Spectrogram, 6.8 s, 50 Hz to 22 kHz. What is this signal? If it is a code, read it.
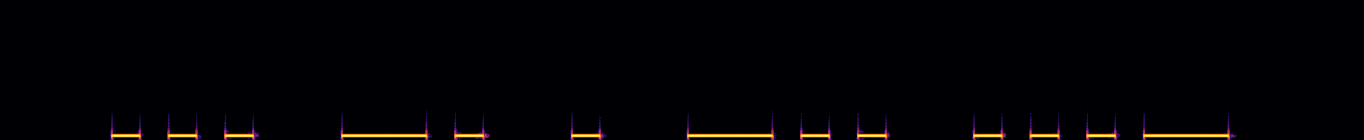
Morse code, heard as a keyed tone, about 8 wpm, 800 Hz. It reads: SNEDV
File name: LEZIONI / 5 LBVC / 5 LBV 8wpm 2837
